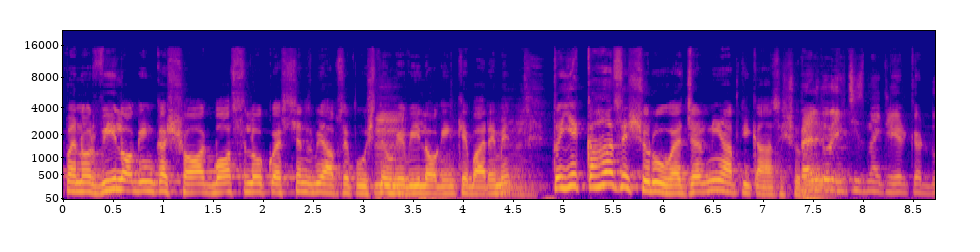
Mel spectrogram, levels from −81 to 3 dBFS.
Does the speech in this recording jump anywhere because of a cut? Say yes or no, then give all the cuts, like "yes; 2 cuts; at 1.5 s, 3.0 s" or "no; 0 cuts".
no; 0 cuts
